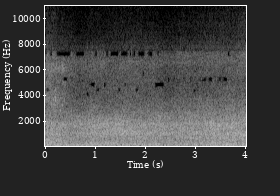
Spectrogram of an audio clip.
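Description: Steady traffic noise from a toll road: the tyres and engines of cars and buses passing at speed blend into a continuous rushing sound.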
